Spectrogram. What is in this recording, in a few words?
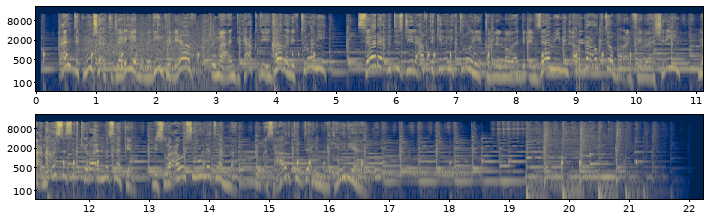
Saudi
